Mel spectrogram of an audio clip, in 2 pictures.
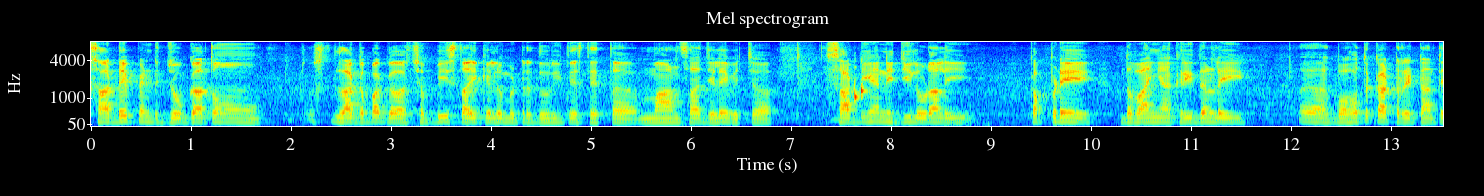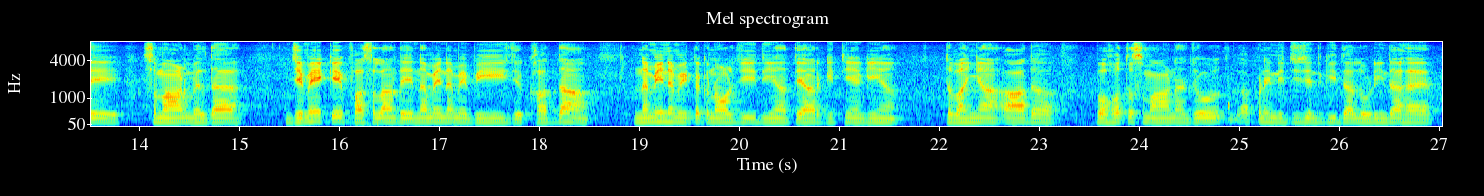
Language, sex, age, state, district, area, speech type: Punjabi, male, 18-30, Punjab, Mansa, urban, spontaneous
